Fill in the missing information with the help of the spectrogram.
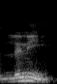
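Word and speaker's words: Linné: colon is in fact he's much known as linney in in his own country sweden he's of course if you go to sweden and say lena yes they may not understand it's typical english pronunciation so call lenny or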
